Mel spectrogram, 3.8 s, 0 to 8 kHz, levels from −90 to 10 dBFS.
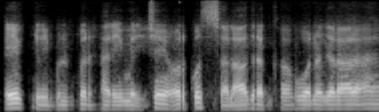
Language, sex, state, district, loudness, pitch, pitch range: Hindi, male, Chandigarh, Chandigarh, -18 LUFS, 105 Hz, 100-110 Hz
